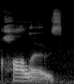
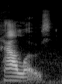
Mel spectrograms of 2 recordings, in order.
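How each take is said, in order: First: The first vowel sounds like in 'hollow'. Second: The first vowel sounds like in 'hallow'. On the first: The speaker calls it wrong. "I keep pronouncing it Hollows because I'm not paying attention" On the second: The speaker calls it right. "It's Hallows"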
